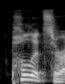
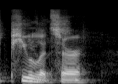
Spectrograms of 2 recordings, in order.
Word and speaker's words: Pulitzer: And I also didn't know that it was Pulitzer. I thought it was Pulitzer. He won a Pulitzer.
